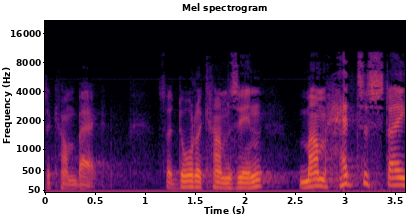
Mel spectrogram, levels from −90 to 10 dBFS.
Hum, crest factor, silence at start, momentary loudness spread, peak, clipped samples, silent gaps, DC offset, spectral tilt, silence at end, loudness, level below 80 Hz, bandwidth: none; 20 dB; 0 s; 10 LU; -8 dBFS; under 0.1%; none; 0.3%; -5.5 dB/octave; 0 s; -28 LUFS; -62 dBFS; 10.5 kHz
